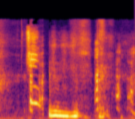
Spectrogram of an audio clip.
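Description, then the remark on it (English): A sharp, sudden sneeze from a baby panda, followed by a drawn-out whining cry and some fainter rustling sounds. “You gotta get the sneezing baby panda.”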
